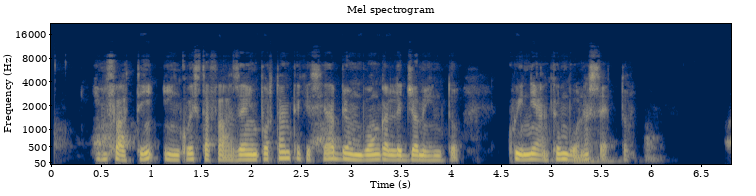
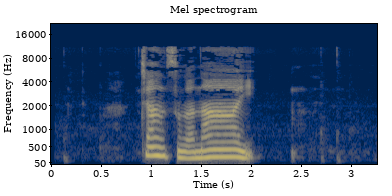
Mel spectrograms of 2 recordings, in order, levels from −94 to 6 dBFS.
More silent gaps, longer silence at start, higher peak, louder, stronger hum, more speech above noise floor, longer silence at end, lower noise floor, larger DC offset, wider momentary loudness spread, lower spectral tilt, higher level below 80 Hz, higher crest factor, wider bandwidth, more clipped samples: first, 6.34-6.38 s vs none; second, 0.4 s vs 0.9 s; first, -4 dBFS vs -8 dBFS; about the same, -19 LUFS vs -21 LUFS; neither; first, over 71 dB vs 43 dB; second, 0 s vs 1.25 s; first, under -90 dBFS vs -63 dBFS; neither; first, 14 LU vs 7 LU; first, -6.5 dB/octave vs -4.5 dB/octave; first, -60 dBFS vs -68 dBFS; about the same, 16 dB vs 18 dB; second, 7.8 kHz vs 11.5 kHz; neither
